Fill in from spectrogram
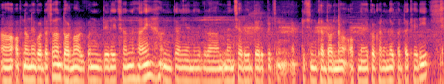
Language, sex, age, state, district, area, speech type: Nepali, male, 18-30, West Bengal, Kalimpong, rural, spontaneous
